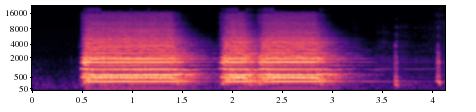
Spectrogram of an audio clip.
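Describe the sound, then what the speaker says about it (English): A Big Bad Max anti-riot air horn from O'Reilly, installed on a vehicle, sounds two loud, blaring, harmonically rich blasts, the first about a second long and the second longer, followed by two short sharp clicks. "I got this Big Bad Max. I don't know. It was like, it's an air horn."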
